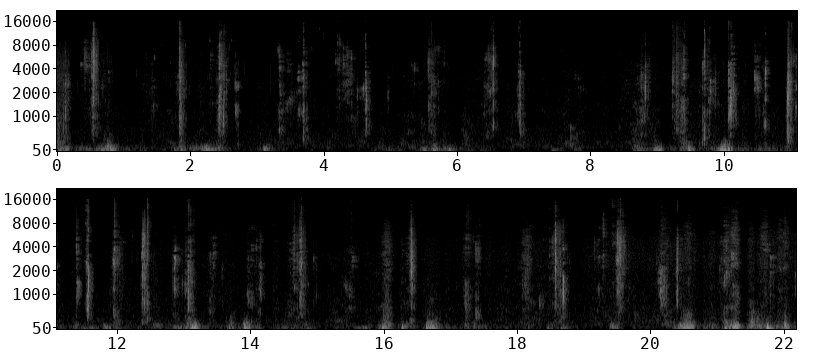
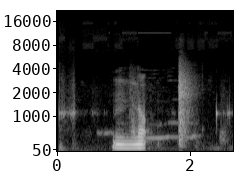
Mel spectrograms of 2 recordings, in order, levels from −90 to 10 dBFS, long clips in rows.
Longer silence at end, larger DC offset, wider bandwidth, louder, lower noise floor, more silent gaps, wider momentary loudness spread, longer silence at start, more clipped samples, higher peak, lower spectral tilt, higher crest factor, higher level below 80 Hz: second, 0 s vs 0.25 s; neither; first, 16.5 kHz vs 5.4 kHz; second, -49 LUFS vs -20 LUFS; first, -78 dBFS vs -52 dBFS; neither; second, 20 LU vs 24 LU; about the same, 0 s vs 0.05 s; neither; second, -18 dBFS vs -4 dBFS; second, -2 dB/octave vs -9 dB/octave; first, 34 dB vs 20 dB; about the same, -56 dBFS vs -58 dBFS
